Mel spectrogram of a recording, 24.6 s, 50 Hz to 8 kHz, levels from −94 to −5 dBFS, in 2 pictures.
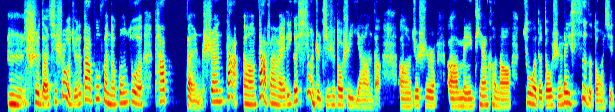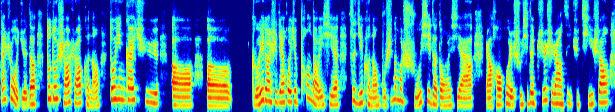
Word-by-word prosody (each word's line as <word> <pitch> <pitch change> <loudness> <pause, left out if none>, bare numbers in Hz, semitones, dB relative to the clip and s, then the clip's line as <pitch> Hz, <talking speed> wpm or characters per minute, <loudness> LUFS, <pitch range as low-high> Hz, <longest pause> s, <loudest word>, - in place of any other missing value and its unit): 嗯， 200 -4 +2
是 225 -3 +2
的， 170 -4 +4
其 250 - -5
实 370 +9 -2
我 - - +5
觉 175 -2 -4
得 210 - -1
大 285 +6 +5
部 310 +2 -3
分 265 -7 0
的 190 -1 0
工 225 +3 -1
作， 225 -6 +2 0.2
它 265 0 +4 0.4
本 135 -1 +1
身 255 0 +1
大 360 +6 +5
呃， 195 -2 +2
大 195 - +7
范 210 -3 0
围 175 -1 +2
的 190 - -4
一 195 - -3
个 250 +5 +5
性 270 - -4
质 165 - 0
其 180 +4 -7
实 185 0 -6
都 185 -2 +4
是 180 -2 -3
一 155 - -5
样 140 -1 -5
的。 - - -3 0.4
呃， 150 -2 -1
就 175 - -1
是， 170 -1 -1 0.3
呃， 155 -1 +5
每 155 -1 -1
一 155 - -3
天 185 +2 -2
可 185 -3 -4
能 145 -1 +2 0.3
做 210 -5 +2
的 165 - +1
都 175 +2 +4
是 185 +1 -4
类 230 +2 +3
似 225 +8 -3
的 - - -2
东 140 0 -4
西， - - -7
但 275 +2 -1
是 310 - -2
我 260 - +3
觉 155 - -2
得 200 +4 +4 0.2
多 310 - +1
多 310 0 +1
少 225 -6 +2
少 220 -2 +2
可 210 -5 -7
能 160 0 -4 0.2
都 290 +1 +4
应 295 -1 -2
该 285 -1 +3
去 240 -6 -4 0.3
呃， 175 -1 +4 0.3
呃， 165 -1 +3 0.4
隔 180 +5 +1
一 270 - +4
段 265 -2 +4
时 245 0 -4
间 235 0 +1
会 255 - +3
去 255 +1 -2
碰 320 +7 -7
到 185 -6 +1
一 170 - -1
些 185 +1 -1 0.2
自 275 -2 -4
己 215 +2 0
可 225 -4 -5
能 165 0 -2
不 170 -1 -9
是 270 - -7
那 300 - -1
么 280 -1 -2
熟 175 -1 -4
悉 245 +1 -4
的 195 -5 +1
东 170 0 -2
西 175 -1 -5
啊， 165 0 +1 0.2
然 165 +1 +2
后 185 0 +2
或 205 +3 -2
者 175 - +3
熟 195 - -7
悉 195 +2 -7
的 225 - +2
知 265 +5 -3
识， 265 -5 -5
让 210 -1 +3
自 205 +3 -11
己 195 - -12
去 195 - -10
提 195 +1 -7
升。 230 +1 +2
195 Hz, 265 characters per minute, -22 LUFS, 175-245 Hz, 0.4 s, 大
